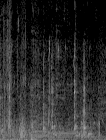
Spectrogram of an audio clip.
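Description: A series of sharp, irregular clicks and knocks, about eight in two seconds.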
